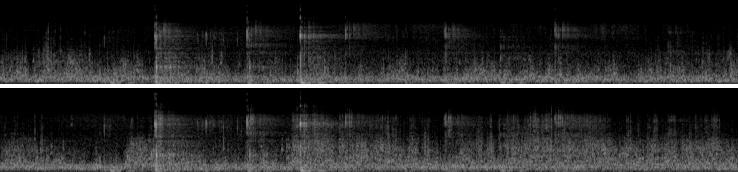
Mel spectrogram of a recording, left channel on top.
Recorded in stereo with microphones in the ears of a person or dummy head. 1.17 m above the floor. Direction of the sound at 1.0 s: 20° right (ahead or behind).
